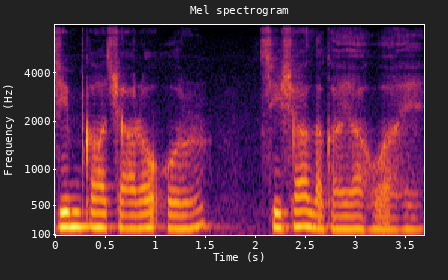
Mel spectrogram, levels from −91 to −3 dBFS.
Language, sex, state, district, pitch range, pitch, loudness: Hindi, female, Arunachal Pradesh, Papum Pare, 175-200 Hz, 185 Hz, -19 LUFS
